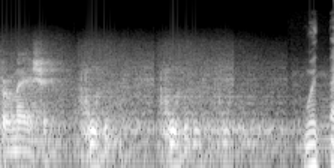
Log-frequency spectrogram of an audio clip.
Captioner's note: giggles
